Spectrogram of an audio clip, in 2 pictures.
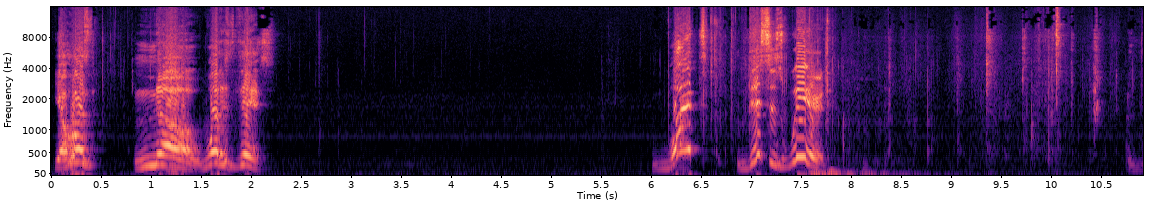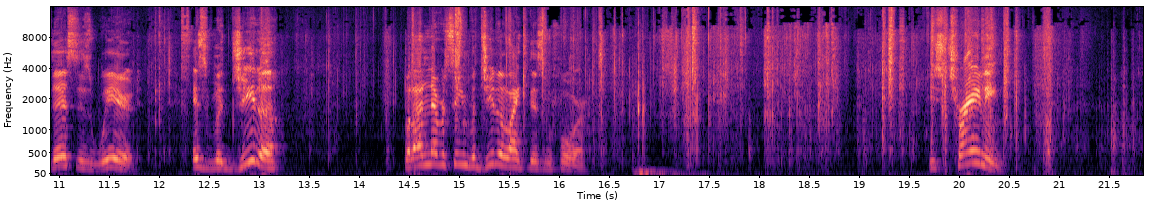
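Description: Cardboard packaging rustles and crinkles in a man's hands.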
